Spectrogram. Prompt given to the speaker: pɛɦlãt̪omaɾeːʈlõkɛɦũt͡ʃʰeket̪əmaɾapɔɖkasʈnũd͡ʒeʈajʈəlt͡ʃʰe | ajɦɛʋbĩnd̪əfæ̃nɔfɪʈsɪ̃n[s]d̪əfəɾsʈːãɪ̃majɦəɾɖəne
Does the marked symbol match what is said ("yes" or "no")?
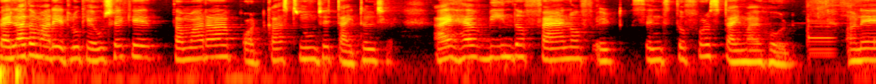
yes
